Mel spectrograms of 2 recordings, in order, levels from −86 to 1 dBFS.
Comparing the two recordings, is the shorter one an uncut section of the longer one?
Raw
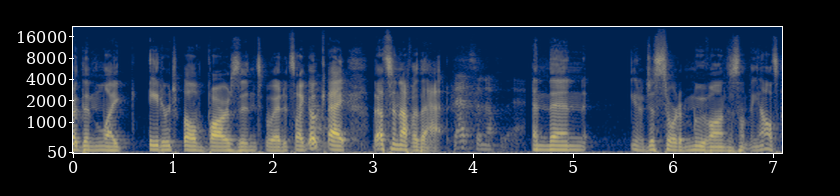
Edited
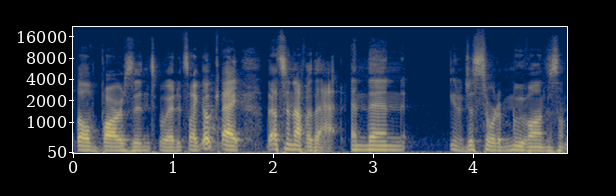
no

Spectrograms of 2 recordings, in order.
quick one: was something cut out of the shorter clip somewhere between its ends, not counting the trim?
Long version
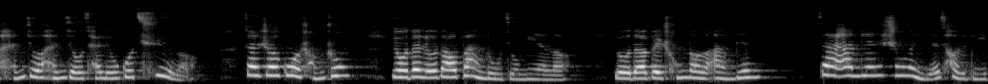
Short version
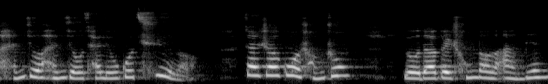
yes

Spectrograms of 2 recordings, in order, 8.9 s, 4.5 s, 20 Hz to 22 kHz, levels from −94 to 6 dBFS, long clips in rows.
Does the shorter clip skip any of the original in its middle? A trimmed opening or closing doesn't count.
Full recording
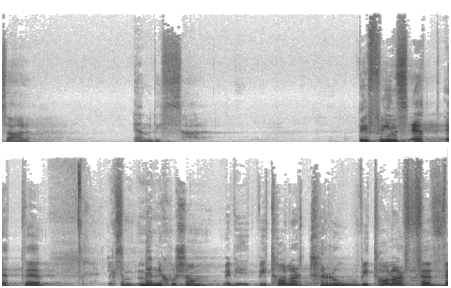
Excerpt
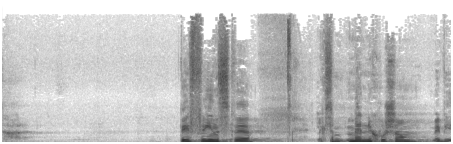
yes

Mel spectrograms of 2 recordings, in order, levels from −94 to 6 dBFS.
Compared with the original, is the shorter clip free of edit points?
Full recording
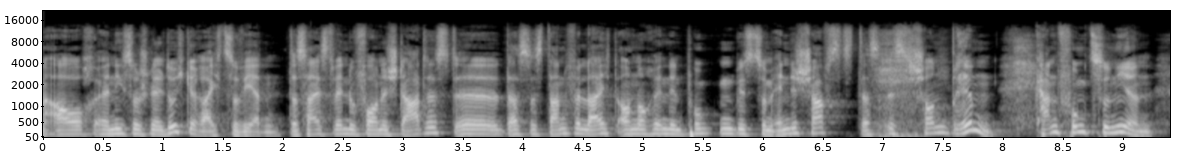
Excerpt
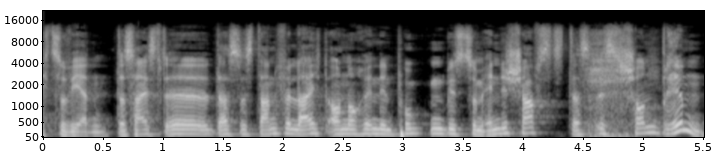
no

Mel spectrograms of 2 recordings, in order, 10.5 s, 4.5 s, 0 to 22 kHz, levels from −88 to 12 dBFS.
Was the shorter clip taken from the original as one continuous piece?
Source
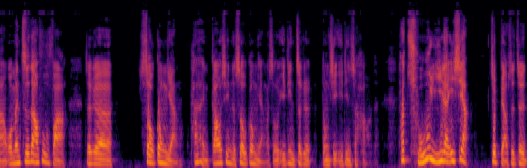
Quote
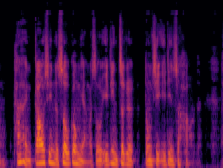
yes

